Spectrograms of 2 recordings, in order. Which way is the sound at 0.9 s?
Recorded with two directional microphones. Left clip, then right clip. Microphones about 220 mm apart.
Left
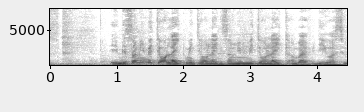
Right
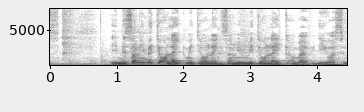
20° right (ahead or behind).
